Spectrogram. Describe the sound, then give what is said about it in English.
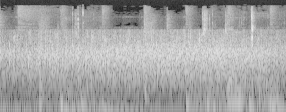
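A steady burst of applause, dense overlapping clapping that holds at an even, fairly loud level for a couple of seconds, with faint voices murmuring underneath. “We can applaud that, goddamn it.”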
